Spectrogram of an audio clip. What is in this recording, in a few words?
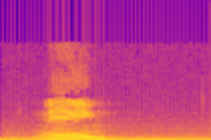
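"nin" fourth tone, Mandarin Chinese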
